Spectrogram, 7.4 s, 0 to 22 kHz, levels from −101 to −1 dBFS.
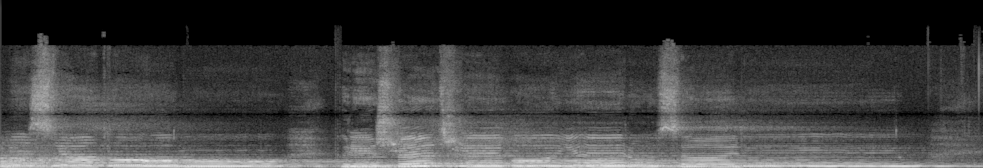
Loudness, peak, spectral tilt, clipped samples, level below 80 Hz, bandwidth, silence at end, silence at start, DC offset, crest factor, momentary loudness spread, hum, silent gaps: -21 LUFS; -6 dBFS; -4.5 dB/octave; under 0.1%; -80 dBFS; 16.5 kHz; 0 s; 0 s; under 0.1%; 14 dB; 6 LU; none; none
